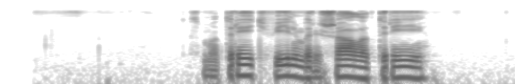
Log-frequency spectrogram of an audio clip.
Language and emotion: Russian, sad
